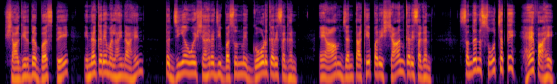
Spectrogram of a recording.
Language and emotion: Sindhi, disgusted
